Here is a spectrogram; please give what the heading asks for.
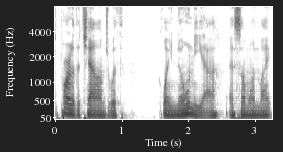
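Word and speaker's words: koinonia: that has the accent coinonia has uh a pair of vowels at the beginning of that it's Capa amarran Yoda and that's a diff thong and it has the circumflex accent over the Iota so coin coinonia or coinonia with a short o the Omicron so there's some rules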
